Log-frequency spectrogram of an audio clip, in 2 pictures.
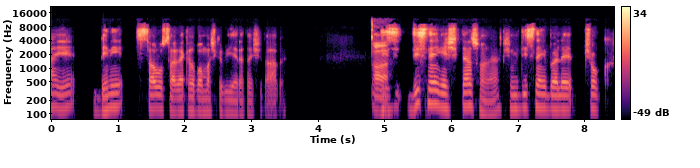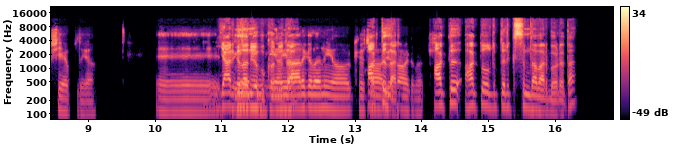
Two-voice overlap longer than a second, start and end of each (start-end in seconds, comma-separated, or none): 10.9-12.2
